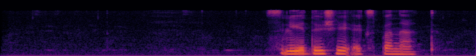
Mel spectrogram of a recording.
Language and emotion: Russian, neutral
